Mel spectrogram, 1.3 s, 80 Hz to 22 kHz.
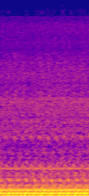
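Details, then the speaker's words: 1974 Dodge D100, cold start with choke on, before valve adjustment, tach reading about 800 rpm: even, steady idle pulse with no misses, ticks or knocks; normal idle, sounds about right. "And it says it's idling at about 800 RPM. And that's probably about right. I told you it sounded about right."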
